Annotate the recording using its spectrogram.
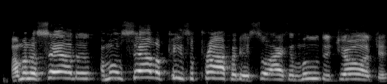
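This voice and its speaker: Speaking at an extremely high pitch, a man talks at a fairly quick pace with lively intonation. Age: 60s. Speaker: session participant, retiree and property owner. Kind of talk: casual discussion.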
